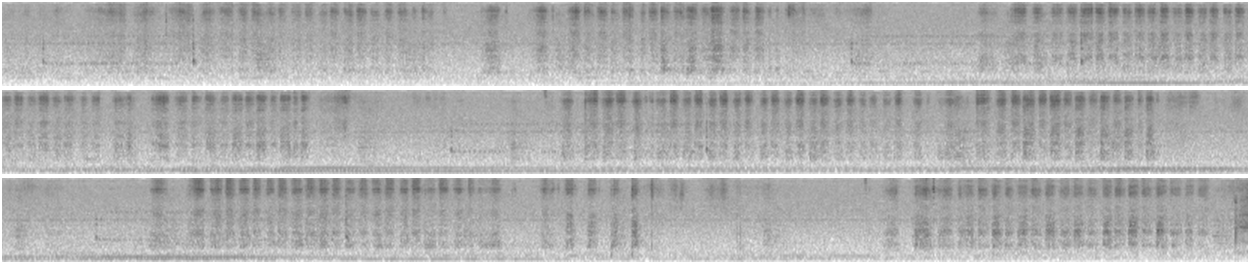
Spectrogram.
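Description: Bic felt-tip marker rubbing on paper in many short, scratchy coloring strokes as the stripes are filled in. A low steady hum runs underneath for much of it.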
